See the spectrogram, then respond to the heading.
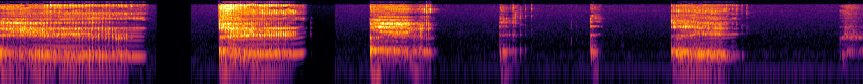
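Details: Sound-effect compilation: a string of about seven loud belches, some drawn-out and some short and croaky, with brief pauses between them; repeated burping.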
